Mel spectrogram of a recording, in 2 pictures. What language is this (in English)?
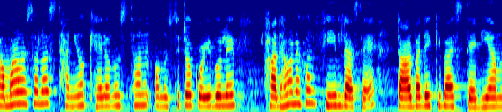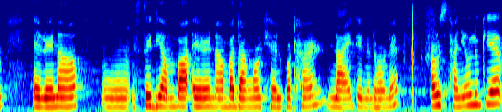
Assamese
